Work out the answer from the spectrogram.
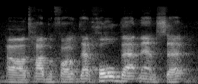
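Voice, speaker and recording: Speaking a little fast in a slightly bright mid-range voice, the livestream host reads out chat messages and rambles on, frequently stammering and saying words twice. A faint hiss or hum accompanies the echoey room.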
